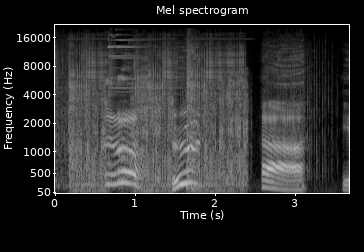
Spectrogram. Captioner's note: grunting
